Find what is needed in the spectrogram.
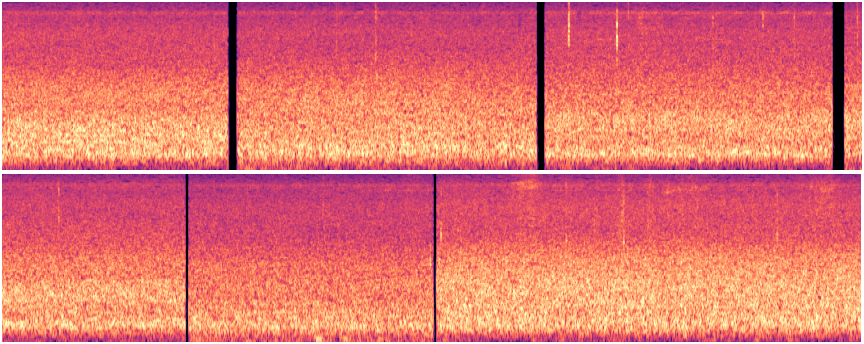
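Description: Steady rush of flowing river water, cut off briefly three times, about two, five and eight seconds in.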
